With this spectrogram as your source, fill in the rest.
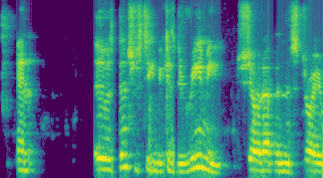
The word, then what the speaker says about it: irimi: It's you roll the R, but I can't roll the R today because I've got a canker sore. It's spelled I-R-I-M-I. And how do you say it? And you would roll the R, because the R is not really pronounced in Japanese the way we pronounce it.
